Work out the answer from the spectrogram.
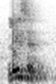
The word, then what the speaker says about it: listen: yo digo Listen Listen Dónde tiene el acento Listen digo Listen lo baja está al principio se cumple todas las reglas termina en consonante sencilla precedido de vocal sencilla pero no tiene el acento sobre la última sílaba lo tiene sobre la primera entonces no es candidato este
